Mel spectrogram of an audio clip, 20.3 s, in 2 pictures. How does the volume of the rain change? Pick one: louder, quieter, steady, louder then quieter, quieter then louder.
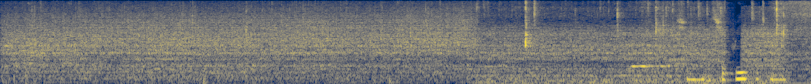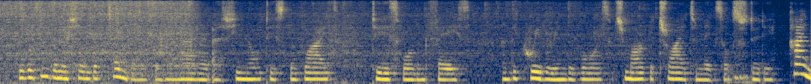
quieter.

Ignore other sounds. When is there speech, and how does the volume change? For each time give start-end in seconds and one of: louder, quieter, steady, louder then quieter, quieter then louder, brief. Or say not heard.
8.4-20.2 steady.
